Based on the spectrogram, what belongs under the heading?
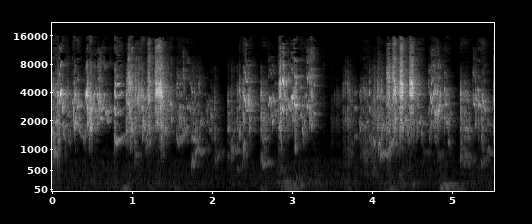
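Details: Pet budgies warble in lively bursts of harsh squawks, trills and high squeaks, interrupted by a short silence midway before the chatter resumes.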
